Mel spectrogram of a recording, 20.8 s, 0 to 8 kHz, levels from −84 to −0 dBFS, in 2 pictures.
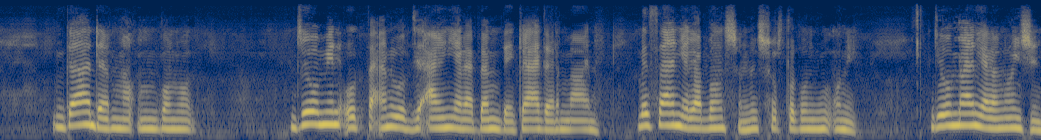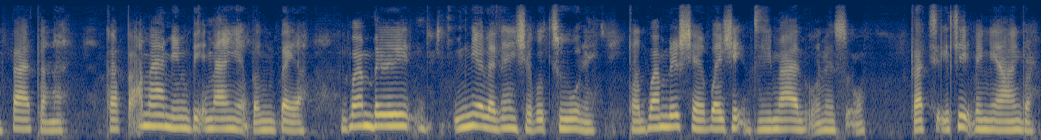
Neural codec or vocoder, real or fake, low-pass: codec, 16 kHz, 1 kbps, FreqCodec, larger model; fake; 7.2 kHz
